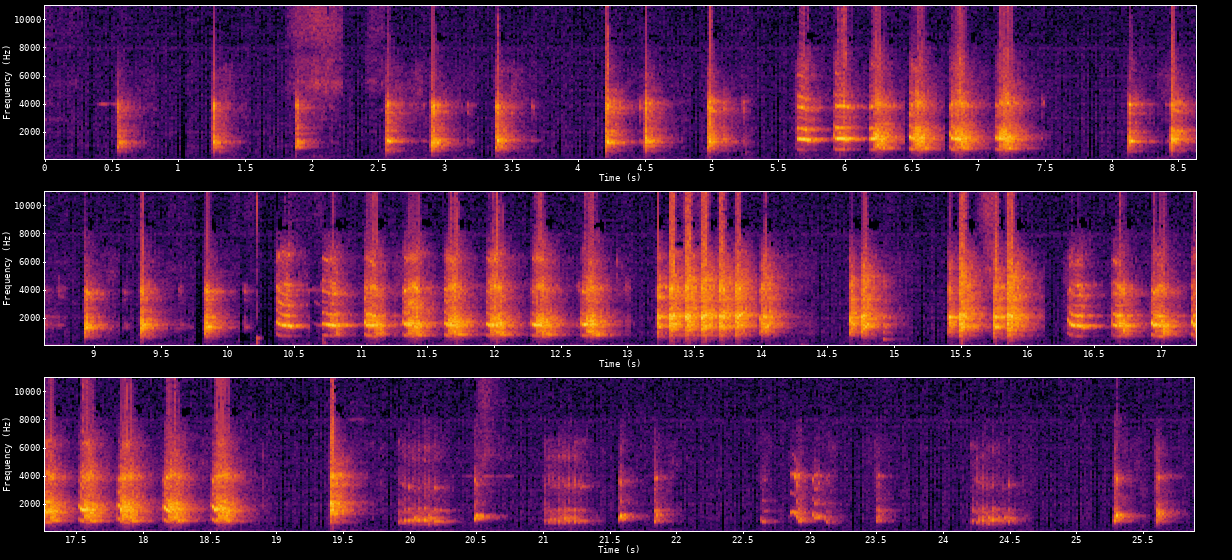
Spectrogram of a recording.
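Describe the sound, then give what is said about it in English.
Turkey calls made on a yellow venom mouth diaphragm call: sharp, rapid cutting bursts mixed with clucks and runs of yelps, loud, with short pauses and no talking. “But this is a yellow venom. I'll do some cutting, clucking, yelping.”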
